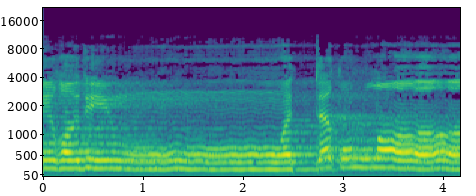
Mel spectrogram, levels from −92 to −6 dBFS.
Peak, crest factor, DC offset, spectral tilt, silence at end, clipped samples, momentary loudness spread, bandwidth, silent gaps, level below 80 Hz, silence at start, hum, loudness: -2 dBFS; 14 dB; 0.5%; -6 dB/octave; 0 s; under 0.1%; 8 LU; 9.6 kHz; none; -62 dBFS; 0 s; none; -16 LUFS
